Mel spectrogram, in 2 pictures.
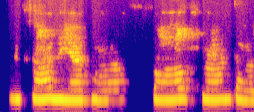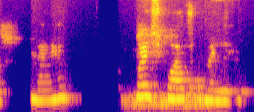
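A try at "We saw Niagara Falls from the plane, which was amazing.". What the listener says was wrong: But when you read, you need to pause because there is comma, right?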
